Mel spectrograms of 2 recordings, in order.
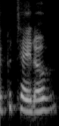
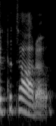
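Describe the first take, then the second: First: "potato" as puh-TAY-toh; potato with long A. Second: "potato" as puh-TAH-toh. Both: Shown as a demonstration. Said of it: "some people say potato".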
